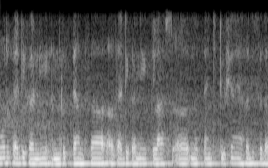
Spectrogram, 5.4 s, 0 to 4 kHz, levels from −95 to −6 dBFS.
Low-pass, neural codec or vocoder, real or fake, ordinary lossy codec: 3.6 kHz; autoencoder, 48 kHz, 128 numbers a frame, DAC-VAE, trained on Japanese speech; fake; none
